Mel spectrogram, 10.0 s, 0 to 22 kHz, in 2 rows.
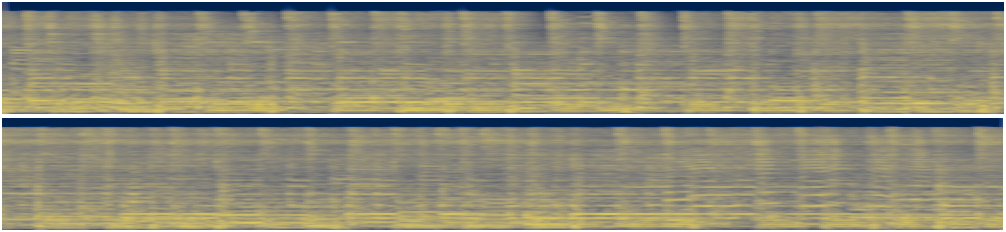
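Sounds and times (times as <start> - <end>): drum kit beat: 0.0 - 10.0
sousaphone bass line: 0.0 - 10.0
strummed banjo: 0.0 - 10.0.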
